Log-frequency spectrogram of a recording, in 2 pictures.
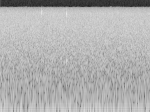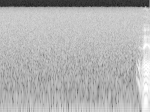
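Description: Steady hiss with a low hum underneath: the background noise of the narration microphone, with nothing else sounding.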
